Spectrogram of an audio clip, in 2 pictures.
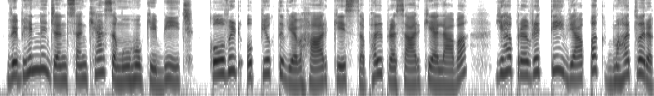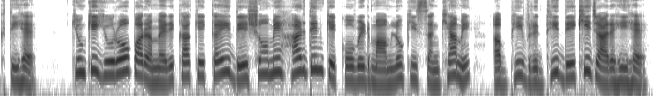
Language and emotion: Hindi, neutral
